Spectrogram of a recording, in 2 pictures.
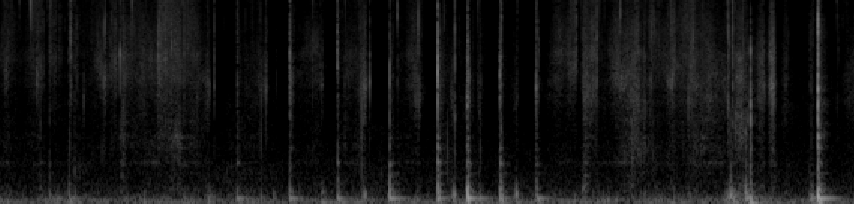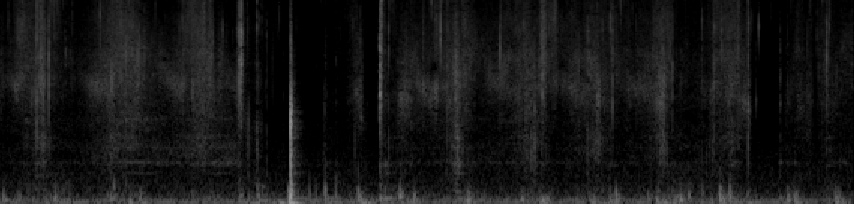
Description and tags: Randomly moving a wet brush on a piece of paper
brush, paint, painting, wet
